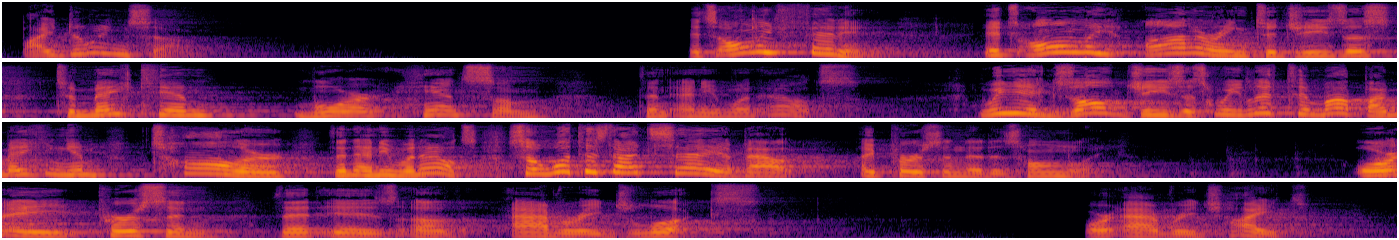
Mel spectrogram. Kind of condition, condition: setting, large echoing room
